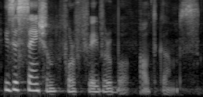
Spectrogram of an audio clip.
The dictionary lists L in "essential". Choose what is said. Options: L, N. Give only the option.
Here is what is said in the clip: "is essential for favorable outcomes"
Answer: N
